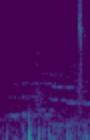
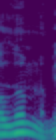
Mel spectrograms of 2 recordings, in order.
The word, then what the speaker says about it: aluminum: Aluminum was made in North America, which means we get to decide how it's fucking pronounced. You guys can say aluminium all you goddamn want. I'm right. In this alone. – You spell it wrong.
